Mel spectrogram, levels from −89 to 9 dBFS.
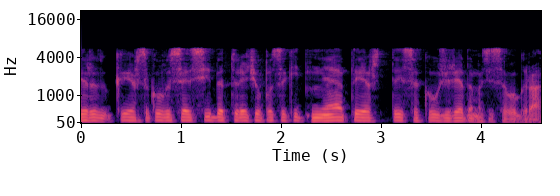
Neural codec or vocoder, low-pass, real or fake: codec, 16 kHz, 8 kbps, FreqCodec, larger model; 5.4 kHz; fake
